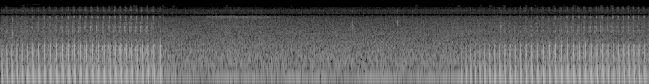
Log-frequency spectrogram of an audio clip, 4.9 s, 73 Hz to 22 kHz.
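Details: Snoring from a sleeper said to do this 18 hours a day: a rhythmic buzzing snore lasting about a second, a quiet gap, then the rumbling snore returns on the next breath.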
